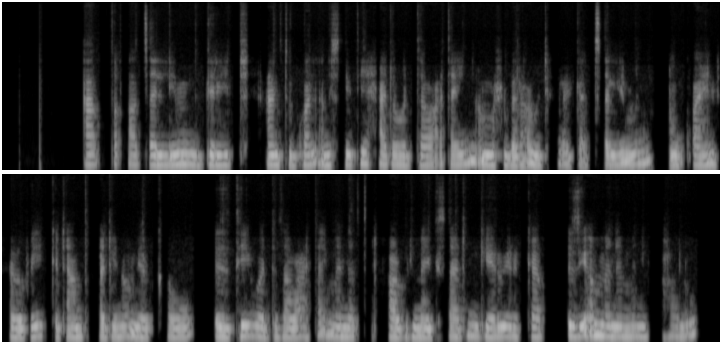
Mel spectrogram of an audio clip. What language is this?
Tigrinya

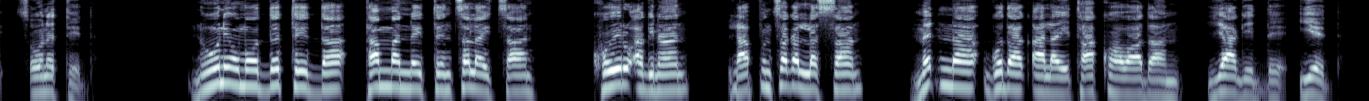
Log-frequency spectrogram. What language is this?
Dawro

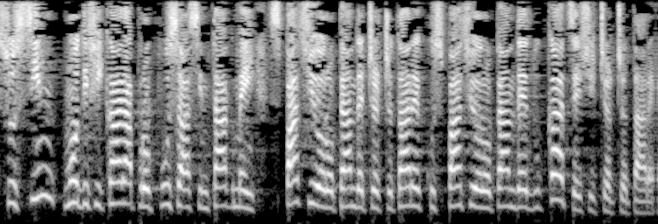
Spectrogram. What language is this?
Romanian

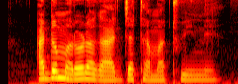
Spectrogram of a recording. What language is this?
Kikuyu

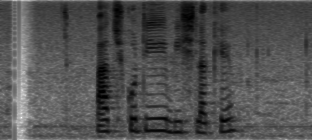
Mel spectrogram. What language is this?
Bangla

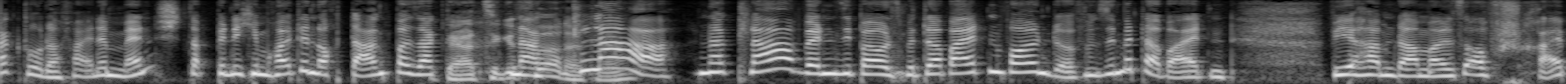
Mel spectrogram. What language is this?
German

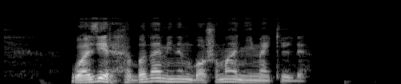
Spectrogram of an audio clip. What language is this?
Bashkir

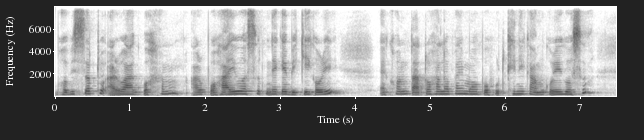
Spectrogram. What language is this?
Assamese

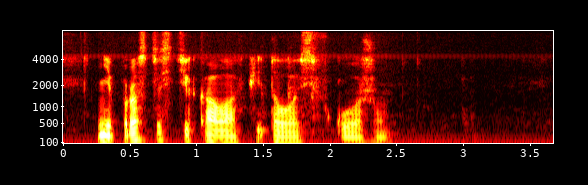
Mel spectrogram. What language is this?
Russian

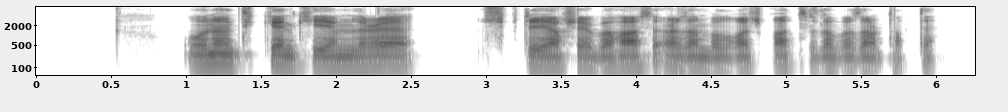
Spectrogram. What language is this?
Uyghur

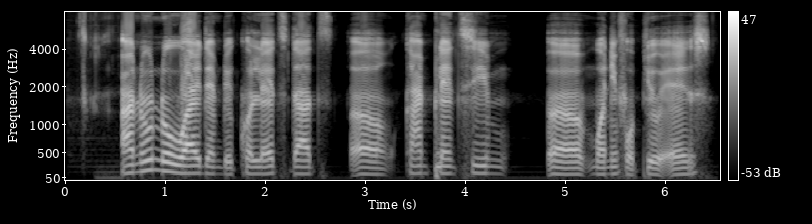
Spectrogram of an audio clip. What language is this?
Nigerian Pidgin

